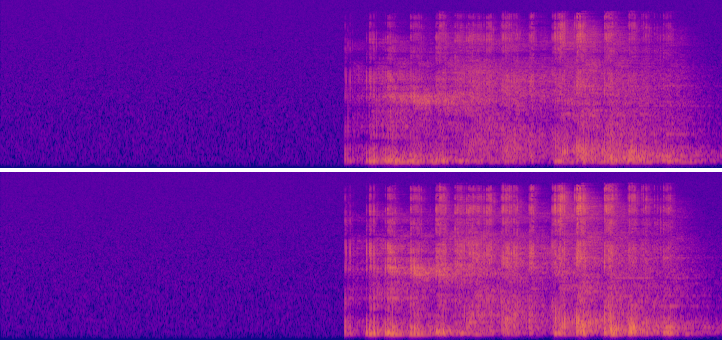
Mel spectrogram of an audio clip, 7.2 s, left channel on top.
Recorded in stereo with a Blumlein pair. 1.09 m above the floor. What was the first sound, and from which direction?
Tearing paper, 20° right.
